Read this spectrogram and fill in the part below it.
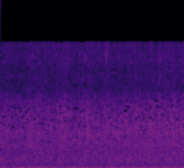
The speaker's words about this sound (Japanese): いや雨降ってきた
